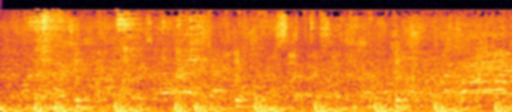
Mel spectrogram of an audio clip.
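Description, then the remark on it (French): Loud music with a steady, thumping bass beat fills a busy burger restaurant, while a crowd's indistinct chatter and babble carry on underneath throughout. “Ça sent la friture jusque dehors et la musique y est très forte.”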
